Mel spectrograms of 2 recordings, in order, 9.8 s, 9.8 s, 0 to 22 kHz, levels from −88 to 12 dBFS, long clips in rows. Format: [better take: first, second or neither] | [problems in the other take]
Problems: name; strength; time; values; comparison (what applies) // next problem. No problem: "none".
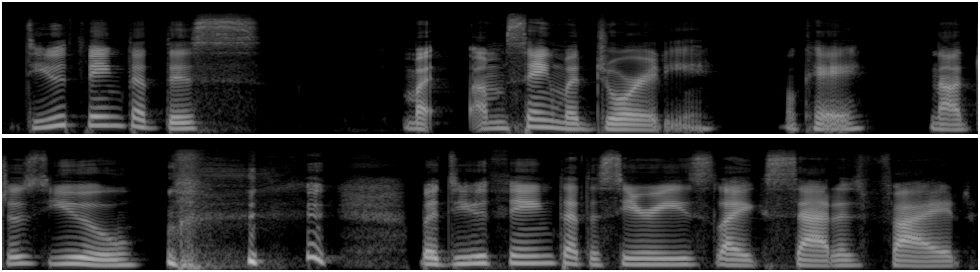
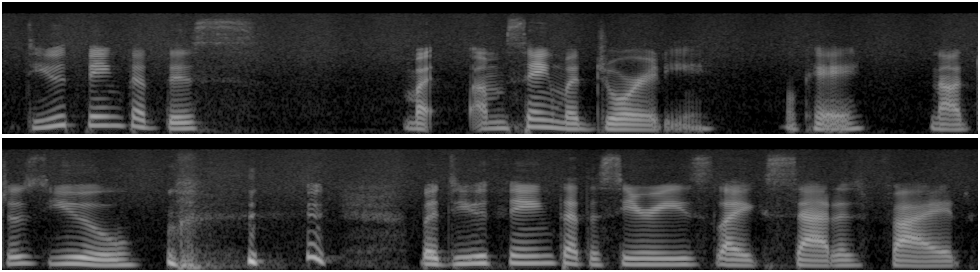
first | hiss; noticeable; throughout; 20 dB below the speech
